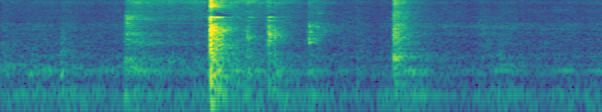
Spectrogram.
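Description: A glass clinks on a table.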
